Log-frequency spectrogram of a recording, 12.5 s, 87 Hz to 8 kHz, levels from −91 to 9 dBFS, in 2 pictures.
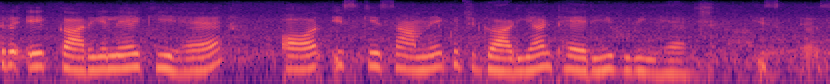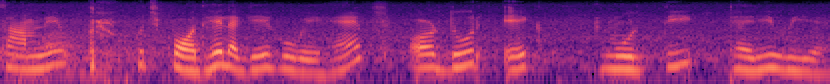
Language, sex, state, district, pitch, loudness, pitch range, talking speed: Hindi, female, Maharashtra, Nagpur, 200 Hz, -21 LUFS, 185-225 Hz, 130 wpm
